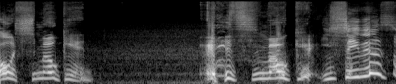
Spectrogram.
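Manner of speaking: thrilled, baffled tone at very high pitch. Watching a mixture start smoking during an experiment, excited and perplexed. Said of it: "(Clearly excited and perplexed)".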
